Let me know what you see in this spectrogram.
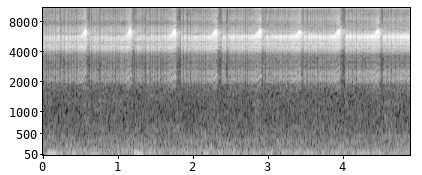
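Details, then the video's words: Cicada in a small garden, August 5, 2020, giving a shrill continuous buzz that swells into a brief accented pulse roughly every 0.6 seconds, with nothing else clearly heard. "The sound of Cicada."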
